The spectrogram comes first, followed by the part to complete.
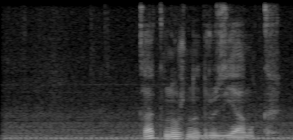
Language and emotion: Russian, neutral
